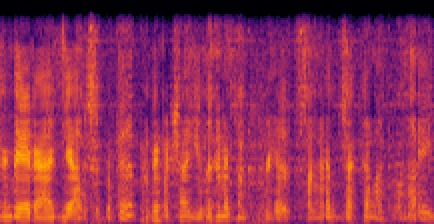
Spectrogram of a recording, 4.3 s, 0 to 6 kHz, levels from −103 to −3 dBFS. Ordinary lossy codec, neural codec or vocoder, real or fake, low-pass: none; codec, 44.1 kHz, 1.7 kbps, Pupu-Codec; fake; 5.4 kHz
